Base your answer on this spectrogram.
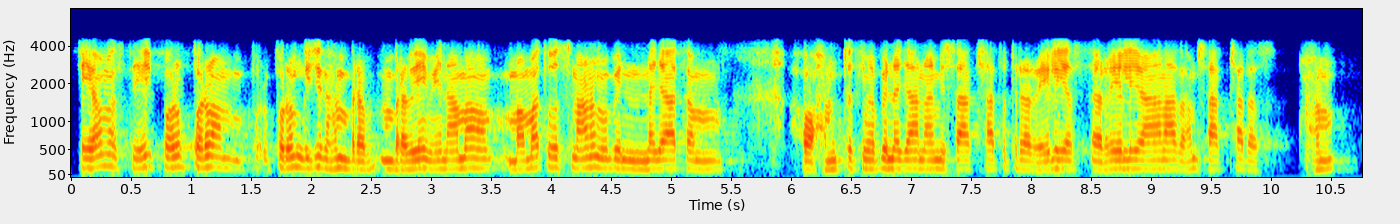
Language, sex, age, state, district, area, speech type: Sanskrit, male, 18-30, Bihar, Begusarai, rural, conversation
